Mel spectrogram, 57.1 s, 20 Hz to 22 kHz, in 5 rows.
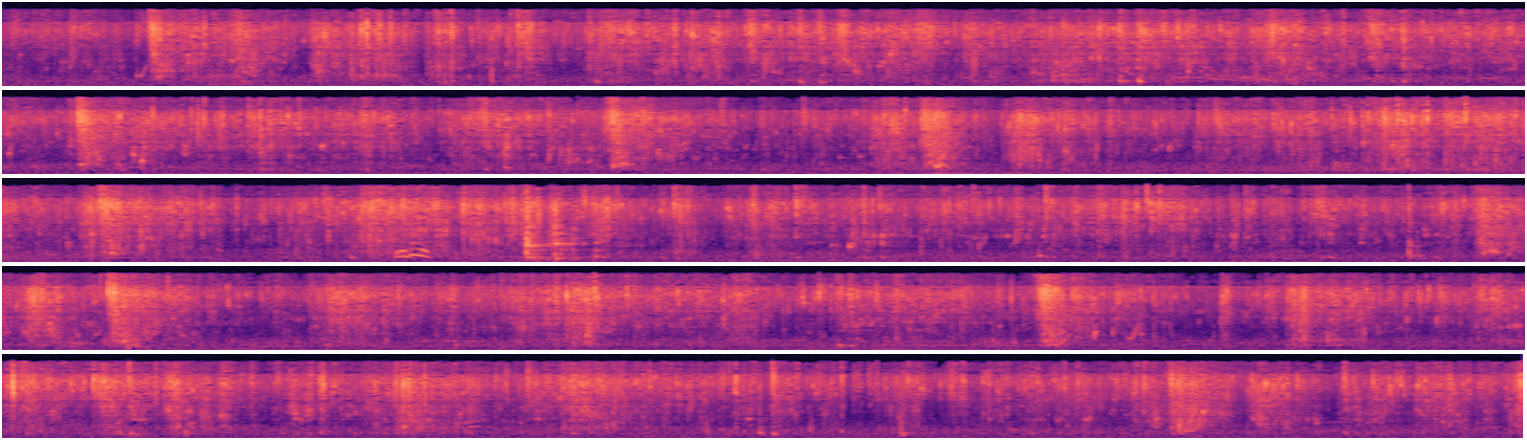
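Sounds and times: water splashing and trickling: 0.0s - 57.0s.

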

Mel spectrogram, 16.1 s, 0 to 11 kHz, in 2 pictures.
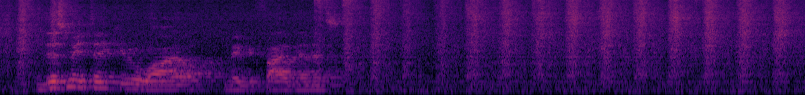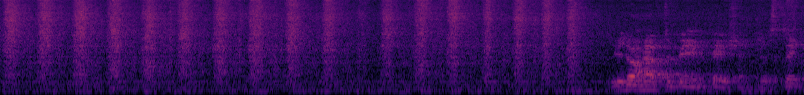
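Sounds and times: potatoes rasping on a grater: 0.0s - 0.7s, 3.4s - 14.0s.

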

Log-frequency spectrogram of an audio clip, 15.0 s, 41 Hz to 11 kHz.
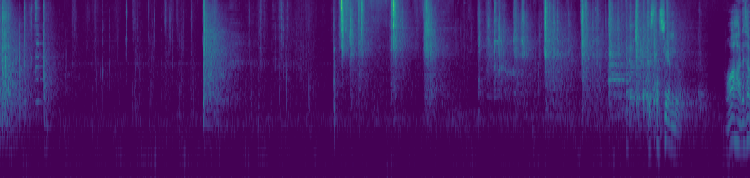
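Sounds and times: objects clattering on steel counter: 9.6s - 13.6s.

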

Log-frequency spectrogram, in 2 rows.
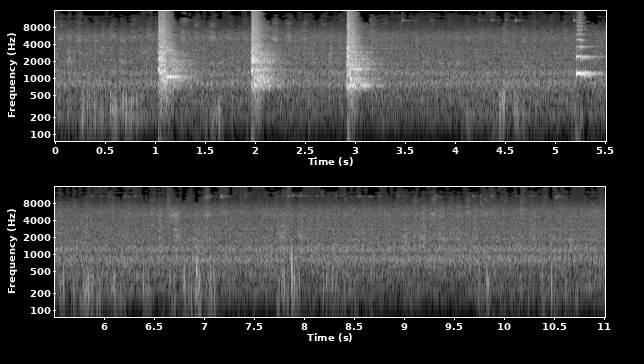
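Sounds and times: dog barking: 1.0s - 1.4s, 2.0s - 2.3s, 2.9s - 3.4s.

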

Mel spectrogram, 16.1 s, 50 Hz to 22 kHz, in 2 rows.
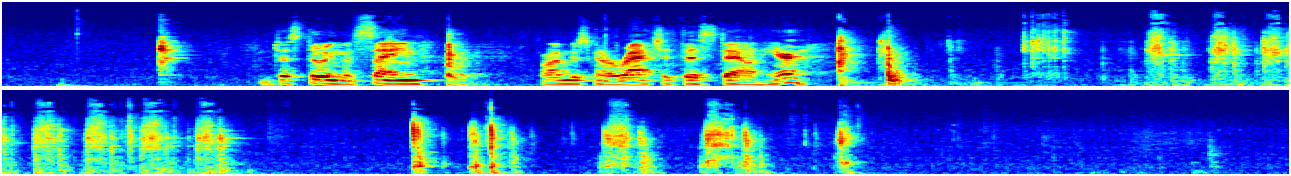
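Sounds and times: ratchet wrench clicking: 6.4s - 9.5s.

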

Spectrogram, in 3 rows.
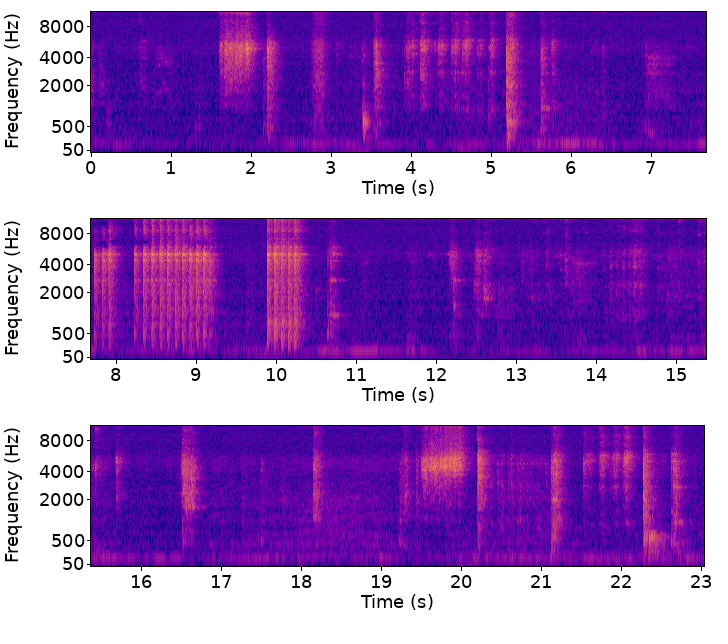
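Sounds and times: tiles and tools clicking: 3.6s - 5.9s, 19.2s - 22.9s
rasping scrape on tile: 21.5s - 22.3s.

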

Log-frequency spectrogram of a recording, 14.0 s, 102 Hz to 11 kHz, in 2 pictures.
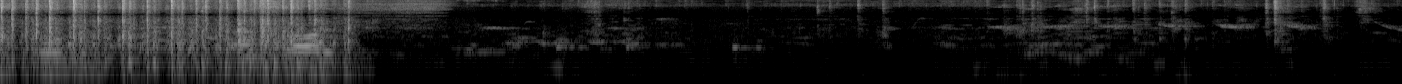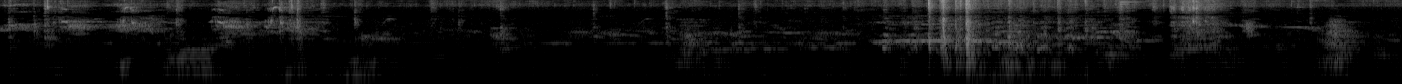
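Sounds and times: faint bird chirps: 2.3s - 14.0s.

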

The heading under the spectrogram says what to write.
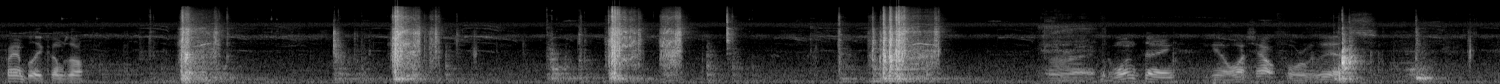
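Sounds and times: power driver bursts: 1.8s - 2.3s, 3.9s - 4.5s, 6.1s - 7.0s, 8.8s - 9.5s.

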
